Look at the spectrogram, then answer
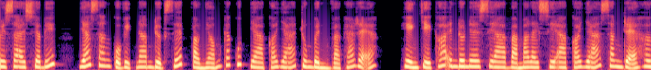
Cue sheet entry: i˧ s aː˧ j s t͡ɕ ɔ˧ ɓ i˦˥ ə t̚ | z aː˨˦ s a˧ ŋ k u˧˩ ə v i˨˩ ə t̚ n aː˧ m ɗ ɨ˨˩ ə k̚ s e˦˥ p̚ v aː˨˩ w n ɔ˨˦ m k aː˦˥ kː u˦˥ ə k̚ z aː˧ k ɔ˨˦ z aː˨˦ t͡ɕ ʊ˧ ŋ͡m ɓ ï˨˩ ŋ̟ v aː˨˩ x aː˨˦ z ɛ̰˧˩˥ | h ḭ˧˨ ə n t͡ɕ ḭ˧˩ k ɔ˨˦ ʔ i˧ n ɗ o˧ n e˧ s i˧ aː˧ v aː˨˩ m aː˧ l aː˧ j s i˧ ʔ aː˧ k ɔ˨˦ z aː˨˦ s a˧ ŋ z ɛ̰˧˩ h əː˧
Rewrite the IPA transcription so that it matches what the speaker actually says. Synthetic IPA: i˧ s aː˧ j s t͡ɕ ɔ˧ ɓ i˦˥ ə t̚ | z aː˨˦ s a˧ ŋ k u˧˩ ə v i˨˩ ə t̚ n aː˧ m ɗ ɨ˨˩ ə k̚ s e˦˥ p̚ v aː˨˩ w ɲ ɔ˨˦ m k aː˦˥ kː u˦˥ ə k̚ z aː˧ k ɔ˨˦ z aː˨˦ t͡ɕ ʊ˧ ŋ͡m ɓ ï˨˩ ŋ̟ v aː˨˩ x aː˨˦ z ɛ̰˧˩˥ | h ḭ˧˨ ə n t͡ɕ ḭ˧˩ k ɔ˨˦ ʔ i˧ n ɗ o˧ n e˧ s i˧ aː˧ v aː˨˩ m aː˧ l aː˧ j s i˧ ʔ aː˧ k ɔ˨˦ z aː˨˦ s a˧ ŋ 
